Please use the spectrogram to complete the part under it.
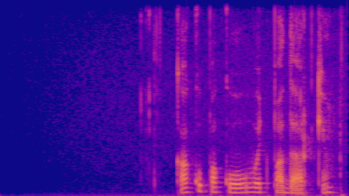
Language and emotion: Russian, neutral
